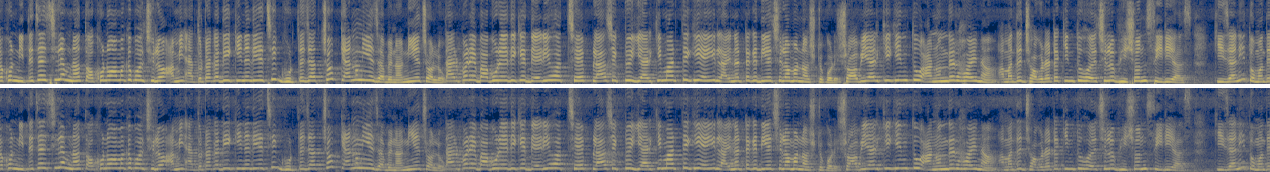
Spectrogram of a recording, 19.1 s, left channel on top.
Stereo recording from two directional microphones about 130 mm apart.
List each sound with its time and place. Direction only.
0.0 s a woman's voice: 35° left (ahead or behind)
15.1 s a woman's voice: 45° left (ahead or behind)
